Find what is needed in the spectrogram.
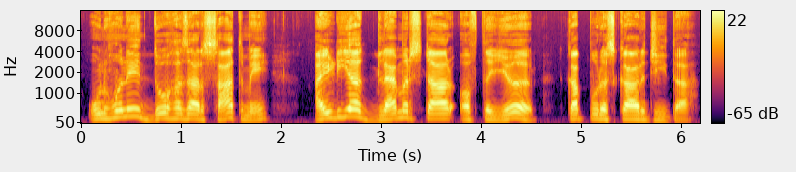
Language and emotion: Hindi, neutral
